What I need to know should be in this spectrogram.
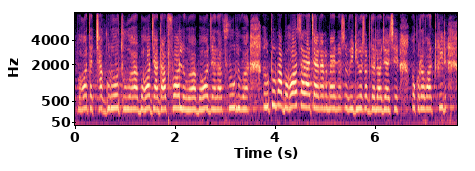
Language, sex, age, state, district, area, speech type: Maithili, female, 30-45, Bihar, Purnia, rural, spontaneous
